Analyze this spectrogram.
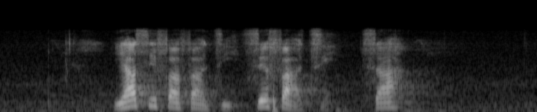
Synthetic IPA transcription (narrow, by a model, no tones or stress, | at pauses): jasɪfafat͡sʼisɪfat͡sʼi | sa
